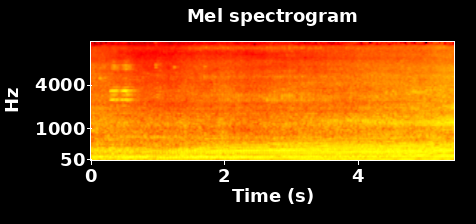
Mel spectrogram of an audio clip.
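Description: Small Suzuki underbone motorcycle engine running at riding speed, with wind and road rumble. The engine picks up slightly in pitch near the end, and a brief high tone sounds about half a second in.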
